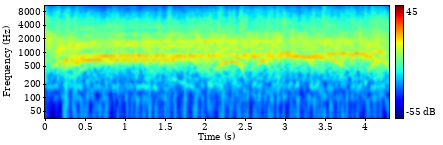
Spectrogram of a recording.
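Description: An audience at the Phoenix claps loudly and steadily for a few seconds to vote for one side of a debate, a dense wash of many hands with faint cheers and whoops rising and falling over it.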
